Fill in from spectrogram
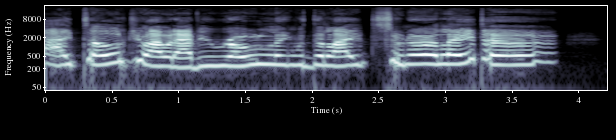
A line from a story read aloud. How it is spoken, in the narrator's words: He cried out mockingly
